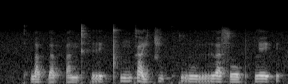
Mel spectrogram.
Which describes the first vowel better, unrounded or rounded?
unrounded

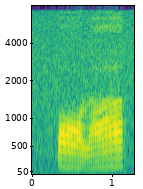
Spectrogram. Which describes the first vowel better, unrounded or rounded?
rounded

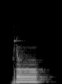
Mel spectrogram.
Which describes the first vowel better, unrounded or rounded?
rounded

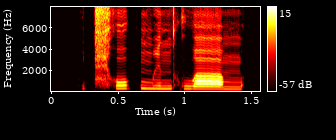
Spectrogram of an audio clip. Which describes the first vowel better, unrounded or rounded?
rounded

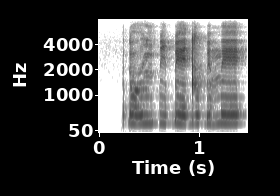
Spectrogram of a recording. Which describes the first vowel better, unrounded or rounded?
rounded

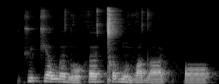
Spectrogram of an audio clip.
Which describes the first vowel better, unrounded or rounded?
rounded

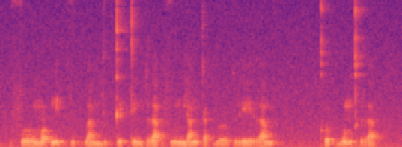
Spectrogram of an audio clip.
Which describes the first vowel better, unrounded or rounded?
rounded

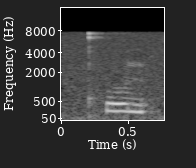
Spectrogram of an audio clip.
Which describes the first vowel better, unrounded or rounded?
rounded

